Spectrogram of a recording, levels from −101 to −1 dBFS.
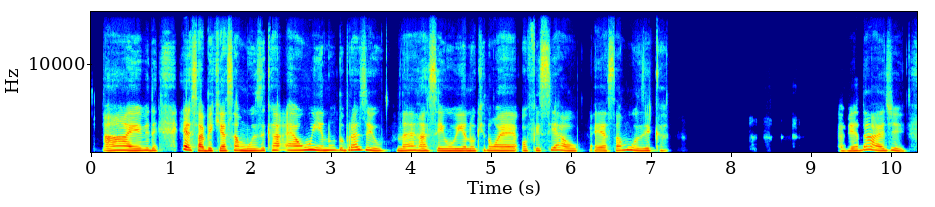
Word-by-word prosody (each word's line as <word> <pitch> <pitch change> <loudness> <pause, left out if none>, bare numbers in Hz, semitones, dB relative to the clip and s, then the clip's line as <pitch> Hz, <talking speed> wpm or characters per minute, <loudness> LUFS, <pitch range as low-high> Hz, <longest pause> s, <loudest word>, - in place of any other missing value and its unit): Ah, 245 +3 +3
é 230 - +3
eviden 240 0 -1 0.3
é, 345 - +8
sabe 230 -2 +4
que 230 +1 +1
essa 230 +1 +1
música 230 +3 +1
é 245 -1 +1
um 290 +6 +4
hino 260 -2 +1
do 260 -1 -4
Brasil, 280 -4 -1 0.2
né, 225 +1 0
assim, 220 0 0
o 215 0 +1
hino 215 +1 +2
que 235 +3 -11
não 225 -1 0
é 220 0 +1
oficial 225 0 -3 0.2
é 190 - -3
essa 195 +4 -3
música. 235 -5 -2 2.1
É 205 - -8
verdade, 225 - -2
230 Hz, 150 wpm, -21 LUFS, 220-250 Hz, 2.1 s, é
